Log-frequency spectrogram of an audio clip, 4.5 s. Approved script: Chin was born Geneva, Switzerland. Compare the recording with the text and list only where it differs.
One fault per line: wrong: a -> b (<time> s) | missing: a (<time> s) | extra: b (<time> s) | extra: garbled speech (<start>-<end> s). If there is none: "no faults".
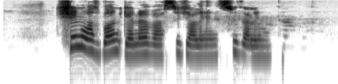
no faults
